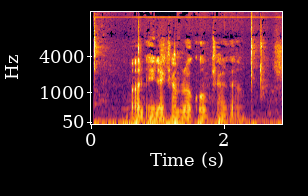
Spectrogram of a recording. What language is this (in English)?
Persian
